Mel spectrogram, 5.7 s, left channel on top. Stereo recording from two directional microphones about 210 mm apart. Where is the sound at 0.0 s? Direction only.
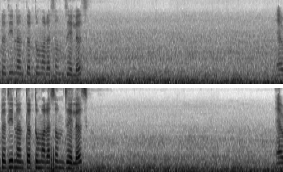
40° right (ahead or behind).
